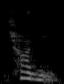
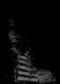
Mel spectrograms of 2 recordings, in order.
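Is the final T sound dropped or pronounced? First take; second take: dropped; dropped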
